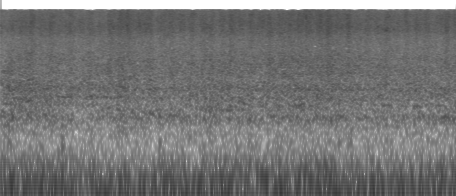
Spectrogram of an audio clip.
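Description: Gujarat Superfast Express passenger coach in motion, heard from inside: a loud, steady rumble of the running train with a rushing noise over it.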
